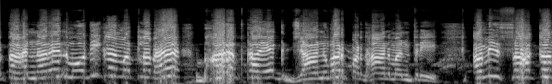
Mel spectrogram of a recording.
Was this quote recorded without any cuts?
yes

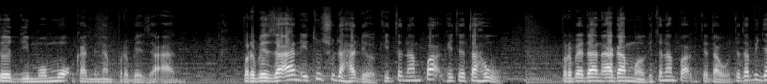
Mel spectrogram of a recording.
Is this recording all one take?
yes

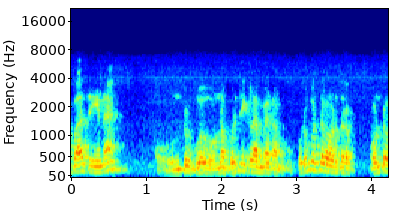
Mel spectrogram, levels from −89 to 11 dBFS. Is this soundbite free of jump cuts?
yes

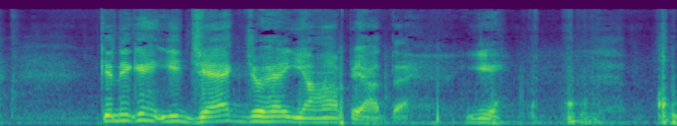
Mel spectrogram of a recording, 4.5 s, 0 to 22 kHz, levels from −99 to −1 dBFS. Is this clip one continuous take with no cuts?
yes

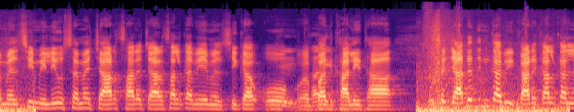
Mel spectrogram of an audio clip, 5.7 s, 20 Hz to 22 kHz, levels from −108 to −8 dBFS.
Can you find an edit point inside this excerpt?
no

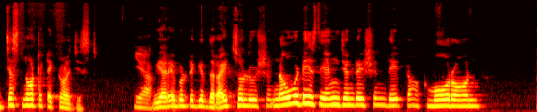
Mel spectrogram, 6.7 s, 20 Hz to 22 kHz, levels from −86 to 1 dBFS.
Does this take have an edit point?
yes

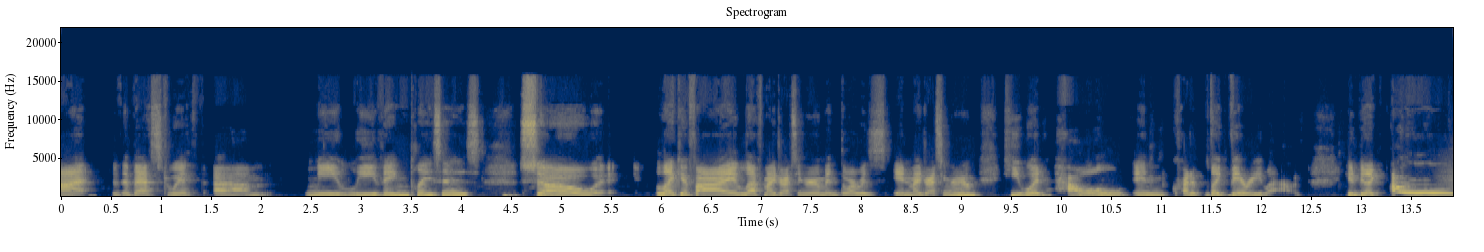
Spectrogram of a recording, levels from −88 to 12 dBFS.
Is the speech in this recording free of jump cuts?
yes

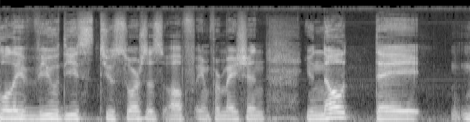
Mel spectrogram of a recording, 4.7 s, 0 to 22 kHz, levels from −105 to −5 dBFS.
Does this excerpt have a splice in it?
no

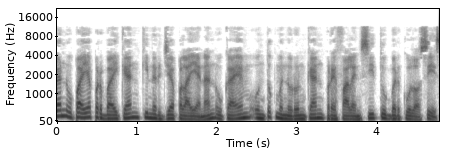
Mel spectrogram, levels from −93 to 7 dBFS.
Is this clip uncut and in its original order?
yes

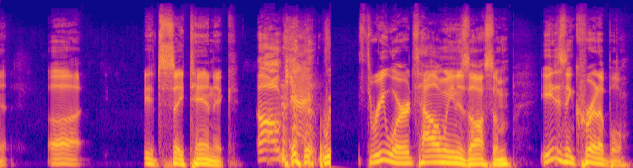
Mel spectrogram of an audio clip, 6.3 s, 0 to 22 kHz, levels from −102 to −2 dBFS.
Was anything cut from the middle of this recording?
yes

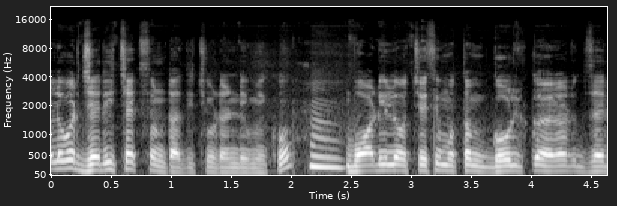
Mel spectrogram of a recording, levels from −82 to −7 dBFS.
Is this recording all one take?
yes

